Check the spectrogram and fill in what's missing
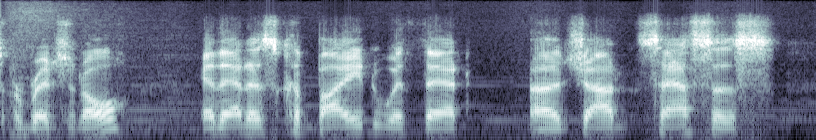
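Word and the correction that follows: Psathas: I'm not really sure how to pronounce it, The View from Olympus. – I think it's Sathis. – Sathis, thank you.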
